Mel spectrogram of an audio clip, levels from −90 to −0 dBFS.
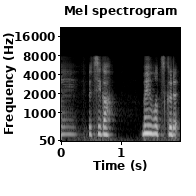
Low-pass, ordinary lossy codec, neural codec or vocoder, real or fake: none; none; codec, 16 kHz, about 1 kbps, DyCAST, with the encoder's durations; fake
